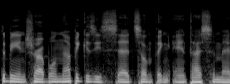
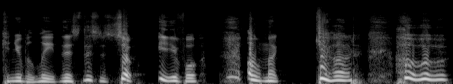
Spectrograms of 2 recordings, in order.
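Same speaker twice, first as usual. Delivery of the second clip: higher and louder, whiny fake shock; mock outrage; 5 semitones higher, 6 dB louder than usual. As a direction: ham up his pearl-clutching, slowing at the end. Mocking Portnoy's outrage.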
